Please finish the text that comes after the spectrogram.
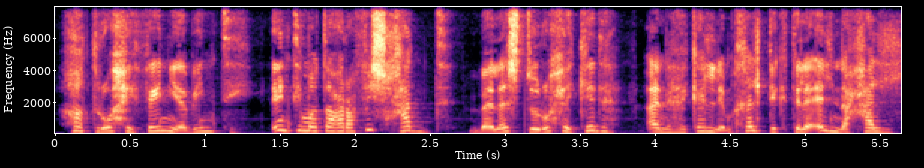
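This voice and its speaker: A worried Egyptian mother who asks her daughter anxious, coaxing questions, as a woman storyteller voices her. She speaks quickly and stays gentle. It sounds like a spoken audio story. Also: on the high side, close to an everyday voice. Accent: Egyptian Arabic.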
